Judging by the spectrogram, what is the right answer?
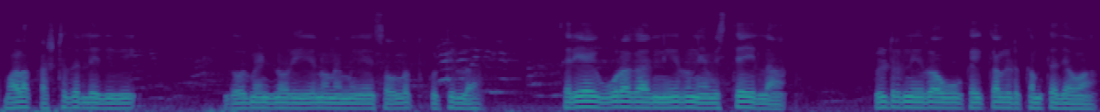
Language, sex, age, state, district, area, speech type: Kannada, male, 60+, Karnataka, Bellary, rural, spontaneous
